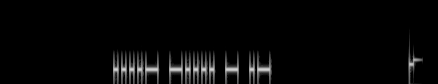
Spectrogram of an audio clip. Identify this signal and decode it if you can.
Morse code, heard as a keyed tone, about 30 wpm, 700 Hz. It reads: 46TA
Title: All Cut Numbers - 4-Digit 30wpm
